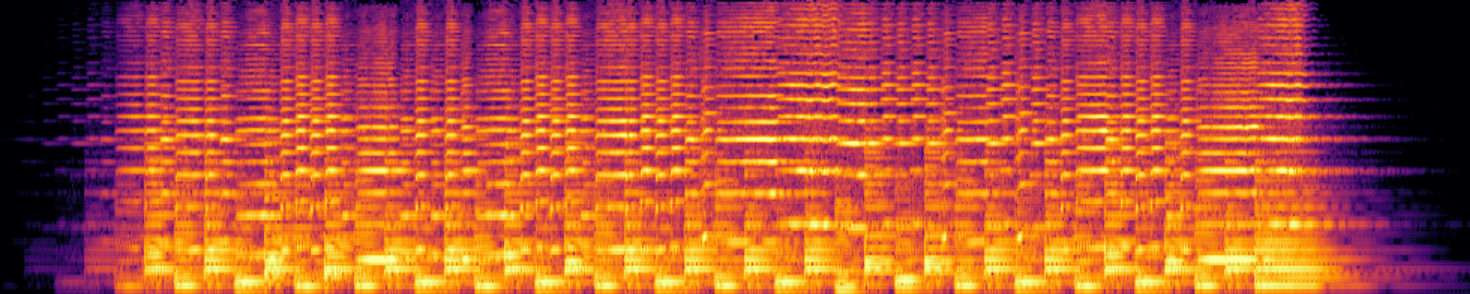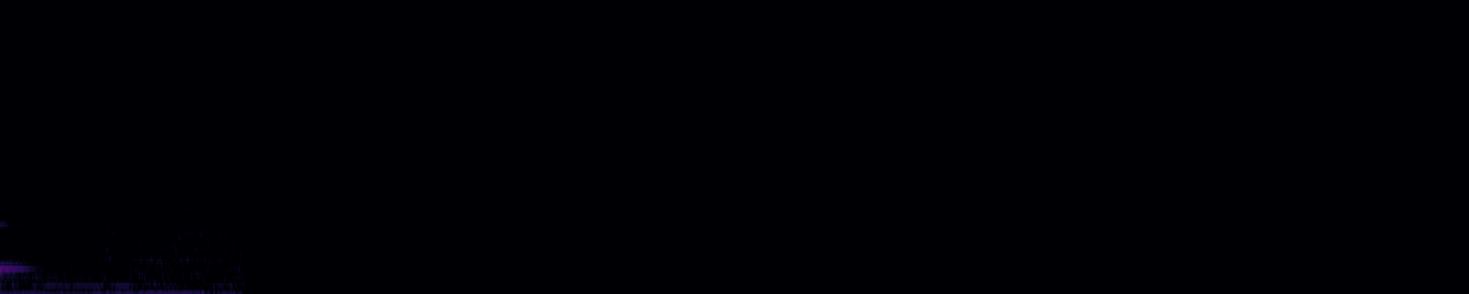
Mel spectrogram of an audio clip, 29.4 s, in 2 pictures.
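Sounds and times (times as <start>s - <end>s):
capriccio: 0.9s - 13.8s.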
